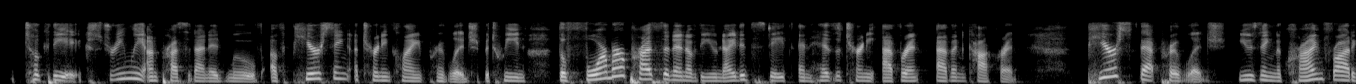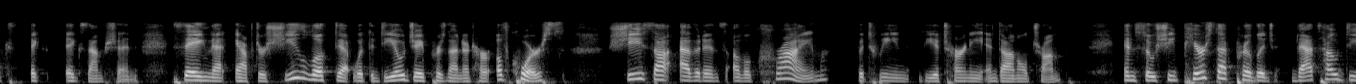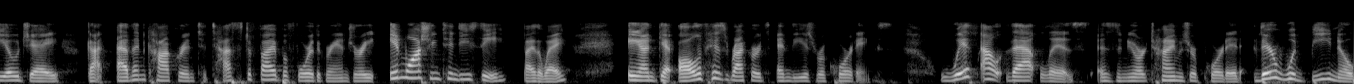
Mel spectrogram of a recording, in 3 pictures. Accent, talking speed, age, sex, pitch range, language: American, 150 wpm, 30-49, female, 155-210 Hz, English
